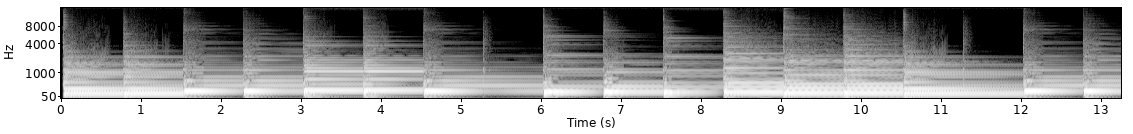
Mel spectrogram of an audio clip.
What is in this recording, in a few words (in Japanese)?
きらきら星 メロオンリー; きらきら星メロディーオンリー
